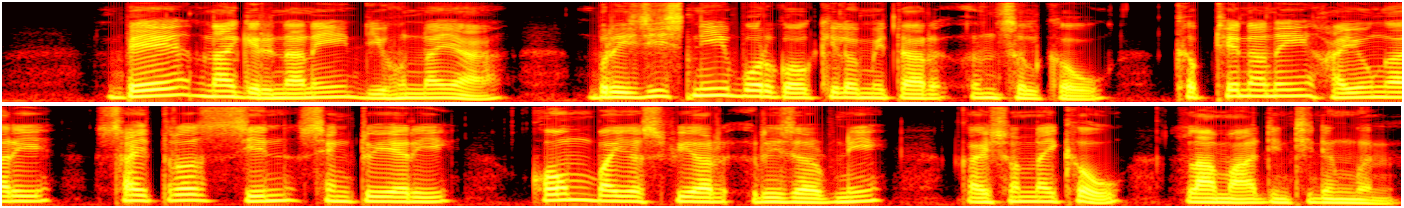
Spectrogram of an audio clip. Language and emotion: Bodo, neutral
